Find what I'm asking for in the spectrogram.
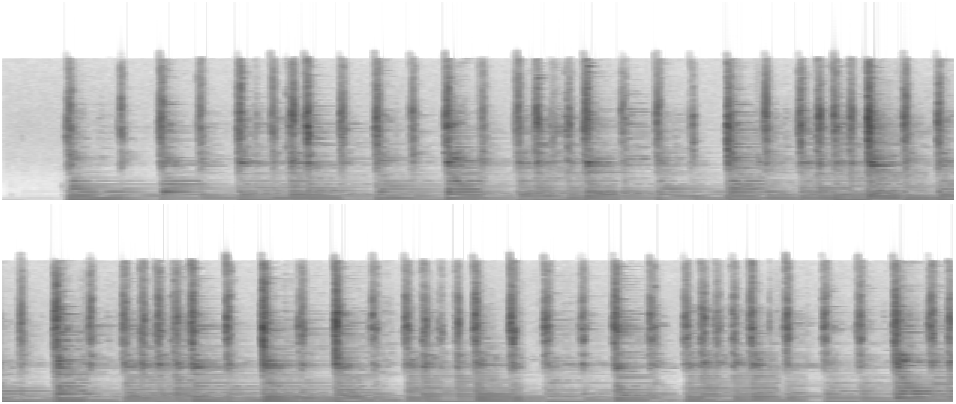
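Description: Acoustic guitar strums chords in a steady, busy rhythm, loud and close, playing continuously with no voices.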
